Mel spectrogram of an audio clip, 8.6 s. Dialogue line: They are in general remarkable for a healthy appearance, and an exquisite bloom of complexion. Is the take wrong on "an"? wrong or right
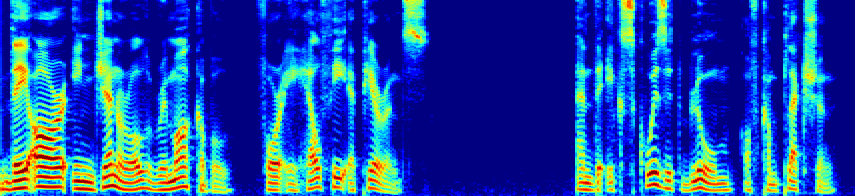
wrong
